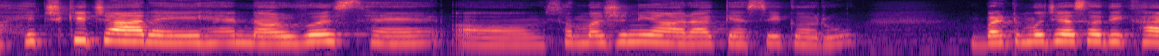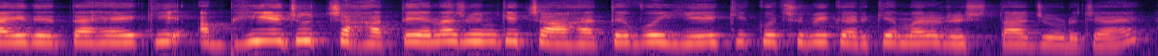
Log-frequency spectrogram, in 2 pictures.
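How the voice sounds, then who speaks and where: A woman from India talks through a tarot reading in a casual, conversational way. Her voice sits a little high, and she mixes English words in freely with frequent hesitation fillers. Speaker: tarot reader.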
